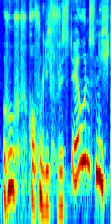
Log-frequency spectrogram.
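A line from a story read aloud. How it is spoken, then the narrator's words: Mock-frightened call. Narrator (German): rief ein anderer und legte gespielt erschrocken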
